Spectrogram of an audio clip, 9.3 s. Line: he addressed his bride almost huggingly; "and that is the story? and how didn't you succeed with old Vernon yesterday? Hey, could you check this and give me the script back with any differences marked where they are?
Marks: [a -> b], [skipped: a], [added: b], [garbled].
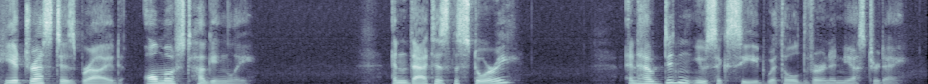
he addressed his bride almost huggingly; "and that is the story? and how didn't you succeed with old Vernon yesterday?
